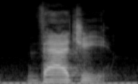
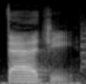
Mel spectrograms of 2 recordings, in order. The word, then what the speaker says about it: Vaggie: Especially with the next character on the docket, Vaggie. Yes, that's how you pronounce it. Vaggie.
